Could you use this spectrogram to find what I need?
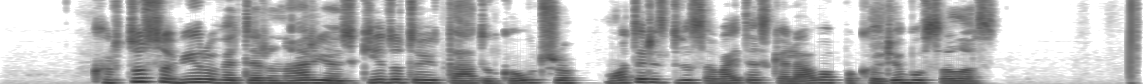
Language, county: Lithuanian, Vilnius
